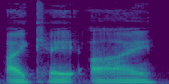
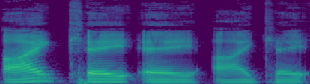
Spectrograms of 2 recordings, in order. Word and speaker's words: Ikaika: It's Ika. No, it's Ika maybe. Ikaika is how you say it.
